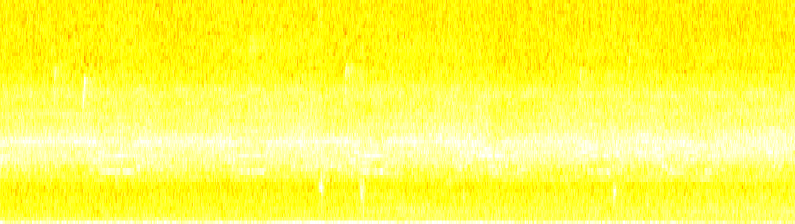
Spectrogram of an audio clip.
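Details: Cicadas in the swamps, a continuous high buzzing drone filling the upper range without pause, with a low steady hum beneath and a few faint brief chirps.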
